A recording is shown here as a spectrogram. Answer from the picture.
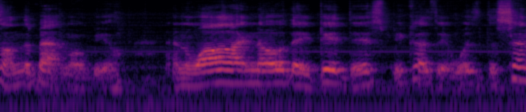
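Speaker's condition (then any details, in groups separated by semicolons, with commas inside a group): Cerebral palsy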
